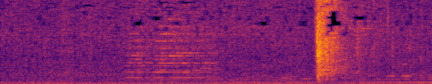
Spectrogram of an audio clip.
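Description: A single sharp crack about one and a half seconds in, over the steady low hum of an engine running.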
